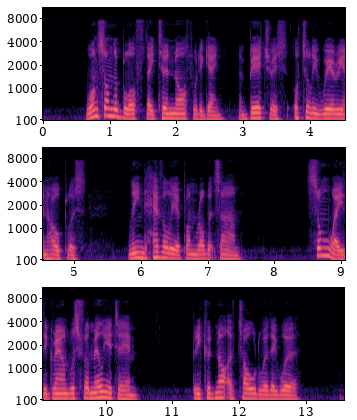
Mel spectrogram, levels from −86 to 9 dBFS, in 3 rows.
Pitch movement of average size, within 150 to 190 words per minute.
Yes: average, 3.1 semitones; average, 160 wpm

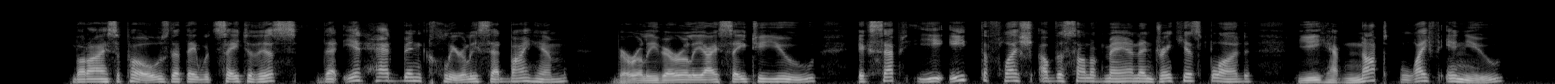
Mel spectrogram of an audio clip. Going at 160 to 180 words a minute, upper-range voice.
No: average, 170 wpm; low, 130 Hz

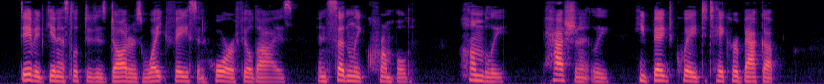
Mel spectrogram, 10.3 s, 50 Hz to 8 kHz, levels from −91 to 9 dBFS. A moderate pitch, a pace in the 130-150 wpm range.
Yes: medium, 155 Hz; average, 145 wpm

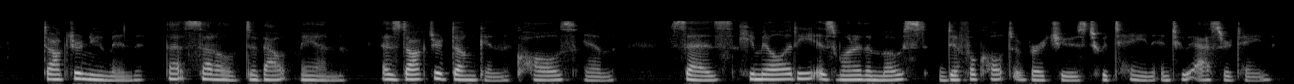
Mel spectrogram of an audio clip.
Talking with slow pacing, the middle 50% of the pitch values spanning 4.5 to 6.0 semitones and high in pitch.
No: slow, 130 wpm; average, 2.7 semitones; high, 215 Hz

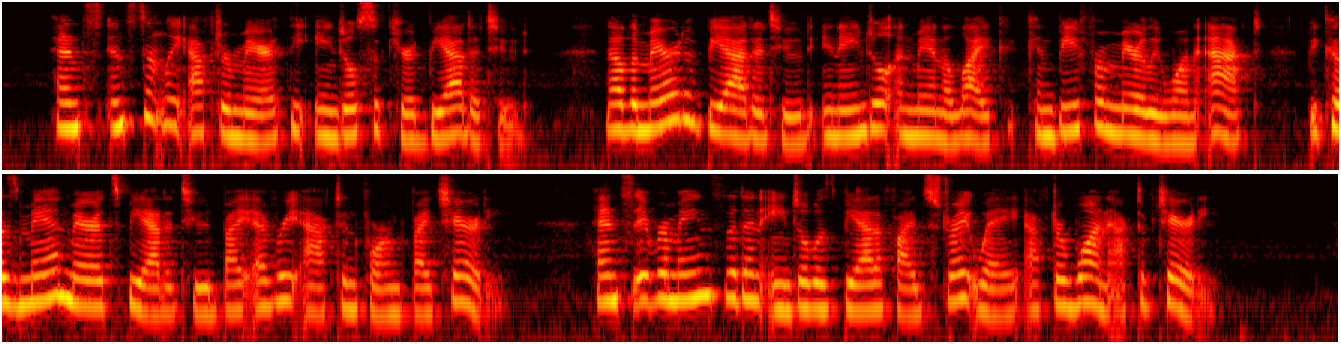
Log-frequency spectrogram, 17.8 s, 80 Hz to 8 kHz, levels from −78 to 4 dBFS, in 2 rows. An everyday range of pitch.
Yes: average, 4.2 semitones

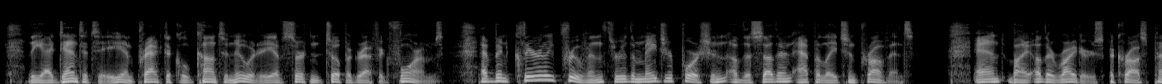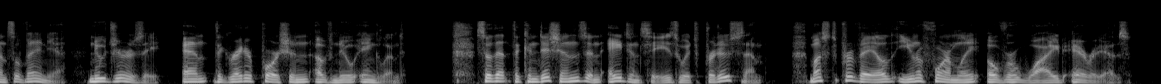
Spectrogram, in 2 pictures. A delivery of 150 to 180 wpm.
No: average, 140 wpm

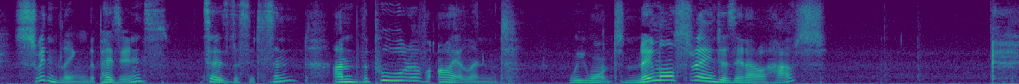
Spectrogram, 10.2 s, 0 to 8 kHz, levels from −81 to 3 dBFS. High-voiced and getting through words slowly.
Yes: high, 220 Hz; slow, 110 wpm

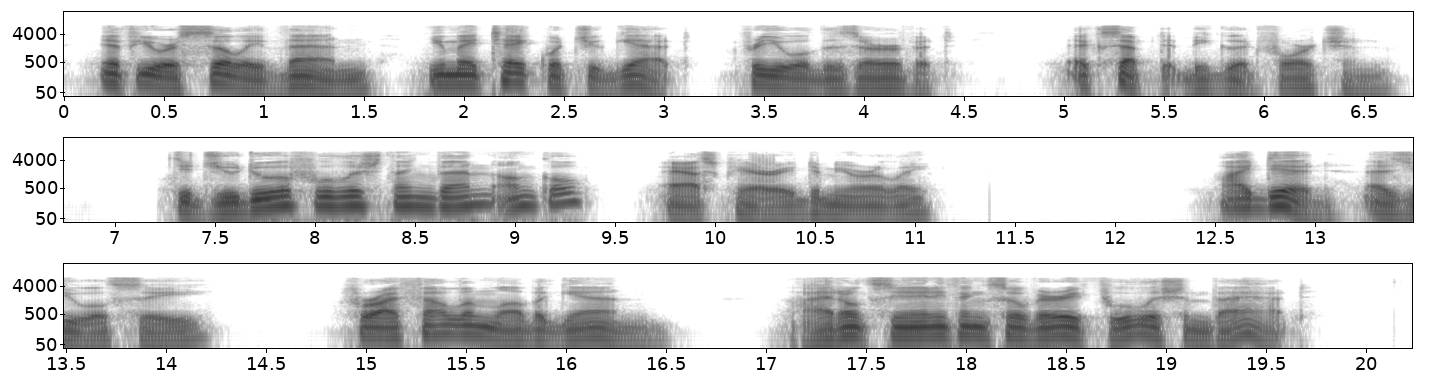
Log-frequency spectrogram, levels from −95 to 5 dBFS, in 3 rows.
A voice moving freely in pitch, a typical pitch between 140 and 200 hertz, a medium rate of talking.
No: wide, 6.9 semitones; very low, 90 Hz; average, 155 wpm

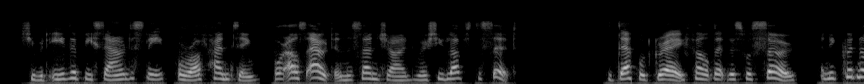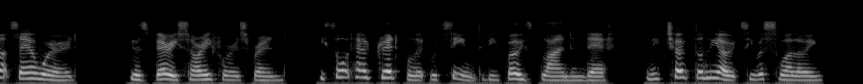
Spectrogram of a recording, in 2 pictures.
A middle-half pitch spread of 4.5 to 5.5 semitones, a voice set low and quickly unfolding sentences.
No: average, 4.8 semitones; high, 230 Hz; fast, 220 wpm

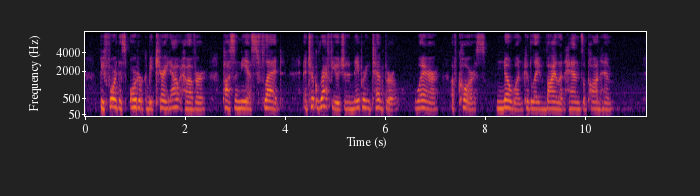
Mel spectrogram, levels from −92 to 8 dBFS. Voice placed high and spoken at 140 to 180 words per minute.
Yes: high, 205 Hz; average, 150 wpm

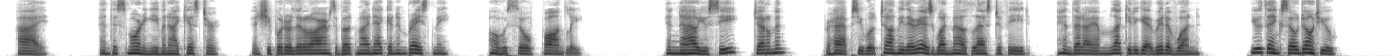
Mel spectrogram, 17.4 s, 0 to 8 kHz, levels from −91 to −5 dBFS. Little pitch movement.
Yes: narrow, 2.0 semitones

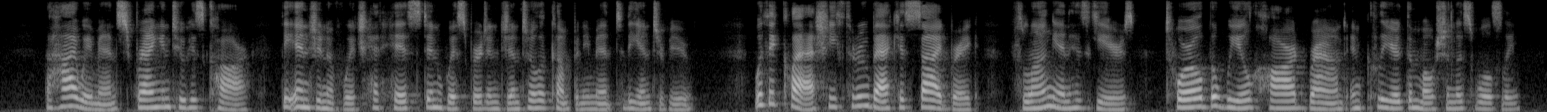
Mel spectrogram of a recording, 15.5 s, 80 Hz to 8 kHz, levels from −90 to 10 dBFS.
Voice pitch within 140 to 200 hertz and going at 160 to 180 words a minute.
Yes: medium, 185 Hz; average, 165 wpm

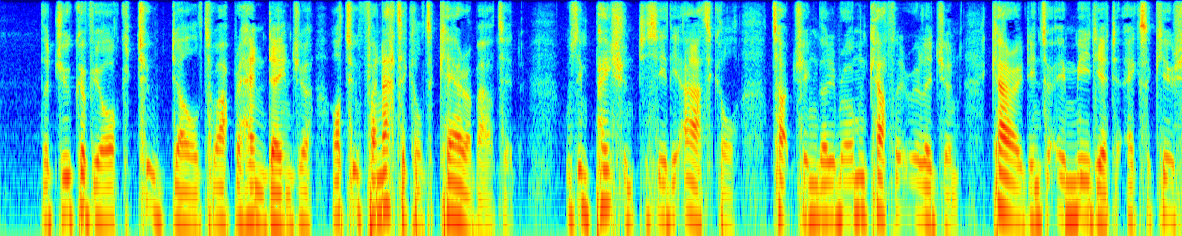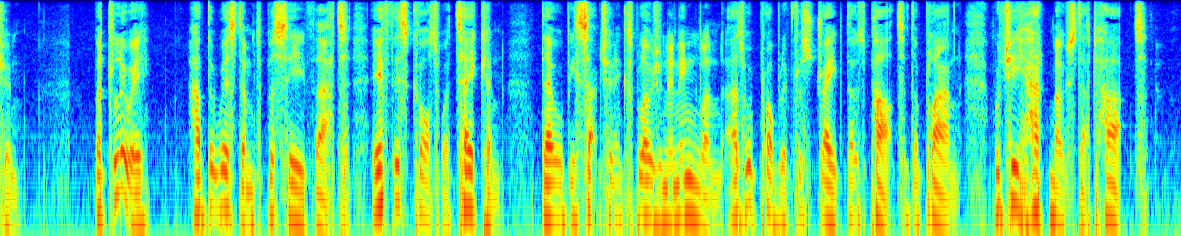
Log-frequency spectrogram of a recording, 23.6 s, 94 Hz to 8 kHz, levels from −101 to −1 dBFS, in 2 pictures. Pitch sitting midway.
No: low, 125 Hz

